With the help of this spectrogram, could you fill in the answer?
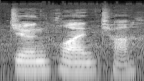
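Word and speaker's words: Cha Jun-hwan: got to work on me how do you pronounce exactly your name Jun Juan cha Jun Juan chai cha cha okay I'm not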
